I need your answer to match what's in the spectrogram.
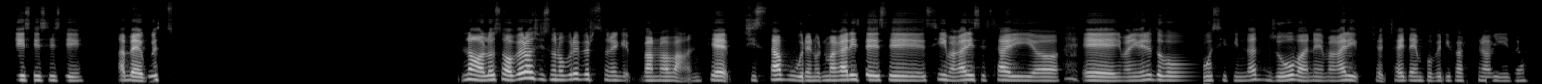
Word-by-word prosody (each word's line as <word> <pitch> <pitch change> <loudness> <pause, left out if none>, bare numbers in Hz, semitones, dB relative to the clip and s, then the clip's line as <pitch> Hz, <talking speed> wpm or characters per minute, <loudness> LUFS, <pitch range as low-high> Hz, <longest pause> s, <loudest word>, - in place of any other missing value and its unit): Sì, 205 0 +3
sì, 200 -1 -2
sì, 195 0 -8
sì. 180 -1 -5 0.3
Vabbè 185 -3 +5
ques 200 +3 -6 2.9
No, 225 -3 +5
lo 215 - +2
so, 215 -2 +2
però 285 +5 +6
ci 235 - -11
sono 215 -1 -4
pure 240 +4 0
persone 235 -4 -5
che 190 - -12
vanno 185 0 0
avanti, 175 +1 -5
eh. 195 -2 +6
Ci 200 - -14
sta 220 +4 +3
pure, 195 -4 -4
nor 180 0 -5
magari 205 +3 +4
se 200 -1 +4
se 195 -2 +1
sì, 225 +4 -4
magari 200 +3 +2
se 200 -1 -14
sai, 190 -2 0
uhm, 180 0 -1 0.2
ehm, 185 -3 +4
rimanere 180 +5 -3
do 190 -2 -5
vo 190 +2 -6
sin 195 +1 -15
fin 185 -1 -16
da 215 +4 -3
giovane, 185 -1 -3
magari, 180 +2 -1
cioè 160 -5 -14
c'hai 185 -1 -4
tempo 185 -1 -6
per 180 +1 -11
rifarti 185 +1 -12
una 180 - -6
vita. 170 -1 -15
190 Hz, 180 wpm, -23 LUFS, 180-205 Hz, 2.9 s, però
